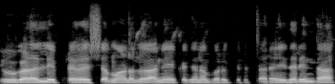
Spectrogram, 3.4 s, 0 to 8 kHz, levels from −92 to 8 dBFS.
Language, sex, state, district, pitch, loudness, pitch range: Kannada, male, Karnataka, Bellary, 140 Hz, -18 LUFS, 135-145 Hz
